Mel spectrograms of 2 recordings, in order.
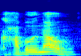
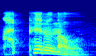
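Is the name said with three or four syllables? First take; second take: four; five. First: The name has four syllables starting with a soft g. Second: The name has five syllables starting with a hard k. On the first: This is the form found in the Korean Bible. The speaker calls it wrong. "성경에 보면 이제 가버나움 있죠" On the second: This is the original form of the name. The speaker calls it right. "원래는 가버나움이 아니라 카페르나움이에요"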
